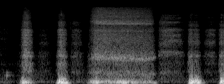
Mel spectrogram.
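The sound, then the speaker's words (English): A person demonstrates a rhythmic breathing technique used while cycling uphill: short, sharp puffs of breath, with a longer, drawn-out noisy breath in the middle, then more quick puffs. “I have a little breathing technique that sounds like this.”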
